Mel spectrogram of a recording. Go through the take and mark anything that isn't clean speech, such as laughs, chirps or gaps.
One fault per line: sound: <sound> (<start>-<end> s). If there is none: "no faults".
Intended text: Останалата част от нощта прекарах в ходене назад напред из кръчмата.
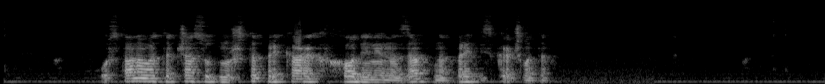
no faults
